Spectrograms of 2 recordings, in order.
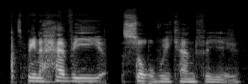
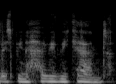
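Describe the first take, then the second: First: "heavy" punched louder than the rest; stress on HEAVY. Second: Said in the usual way. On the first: Real, not acted. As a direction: lean on the word "heavy". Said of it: "emphasis on the heavy".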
